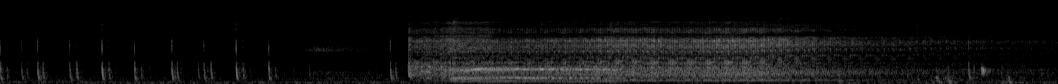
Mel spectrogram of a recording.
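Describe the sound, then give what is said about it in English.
A series of evenly spaced clicks gives way to a car engine in a video game roaring to life as the car is spawned, revving briefly, then settling into a steady, loud idle that eases slightly toward the end. “And I just have to spawn this car.”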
